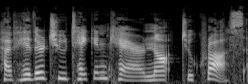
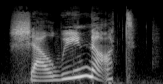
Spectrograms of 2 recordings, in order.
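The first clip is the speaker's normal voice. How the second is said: insolent, impudent, bold, cheeky tone; 3 semitones higher than usual. The king answers Ak's warning not to harm their friend; impudent. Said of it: "asked the king impudently".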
